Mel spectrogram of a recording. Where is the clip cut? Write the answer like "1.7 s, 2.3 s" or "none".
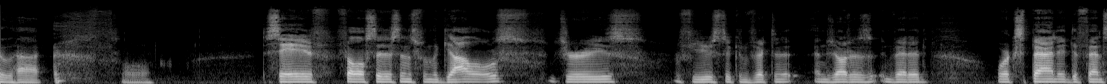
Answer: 1.1 s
